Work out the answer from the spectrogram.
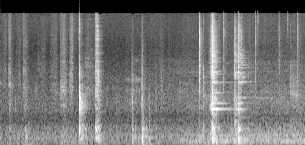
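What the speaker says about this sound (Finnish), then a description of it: "Ja sitten pilkotaan niin paprika ja sipulit" A knife chops bell pepper and onions on a board in a home kitchen, giving a handful of irregular, crisp close cuts that come in small clusters with pauses between.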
